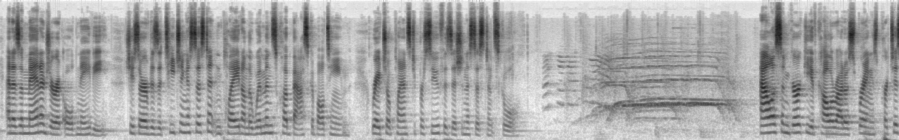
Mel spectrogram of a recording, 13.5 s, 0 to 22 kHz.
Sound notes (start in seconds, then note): 8.7 audience cheering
